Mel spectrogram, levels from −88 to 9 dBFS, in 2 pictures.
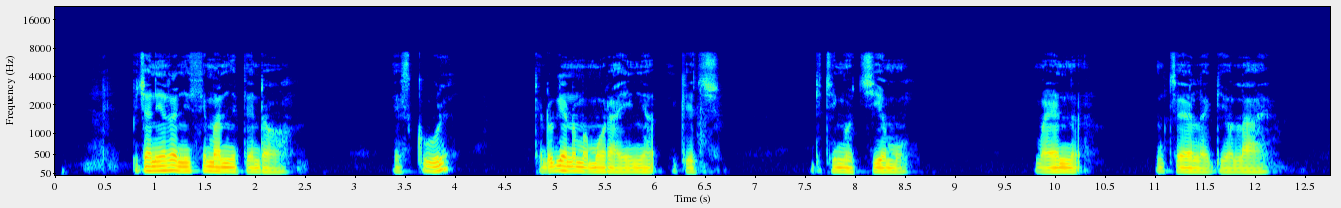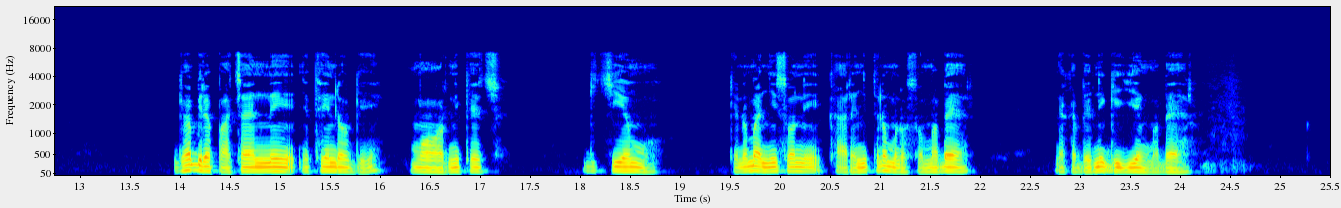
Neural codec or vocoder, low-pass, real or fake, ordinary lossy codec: none; 7.2 kHz; real; none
